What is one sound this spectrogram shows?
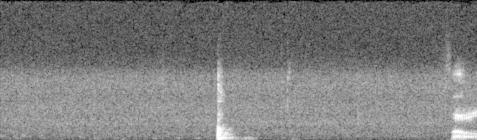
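A glass is set down on a wooden table with a knock.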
